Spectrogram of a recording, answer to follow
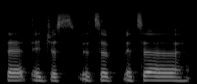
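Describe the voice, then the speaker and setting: Gravelly low Southern woman, flat and hesitant. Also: a little slow. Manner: reflective, hesitant, many fillers. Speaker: podcast guest. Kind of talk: casual conversation.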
